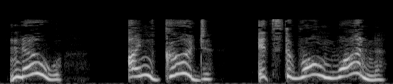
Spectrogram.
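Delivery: high, desperate screamed protest; screaming. A narrator's reading. Sophie screams at the bird over evil's towers, desperate scream. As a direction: scream the protest, pitched far up. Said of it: "Sophie screamed".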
